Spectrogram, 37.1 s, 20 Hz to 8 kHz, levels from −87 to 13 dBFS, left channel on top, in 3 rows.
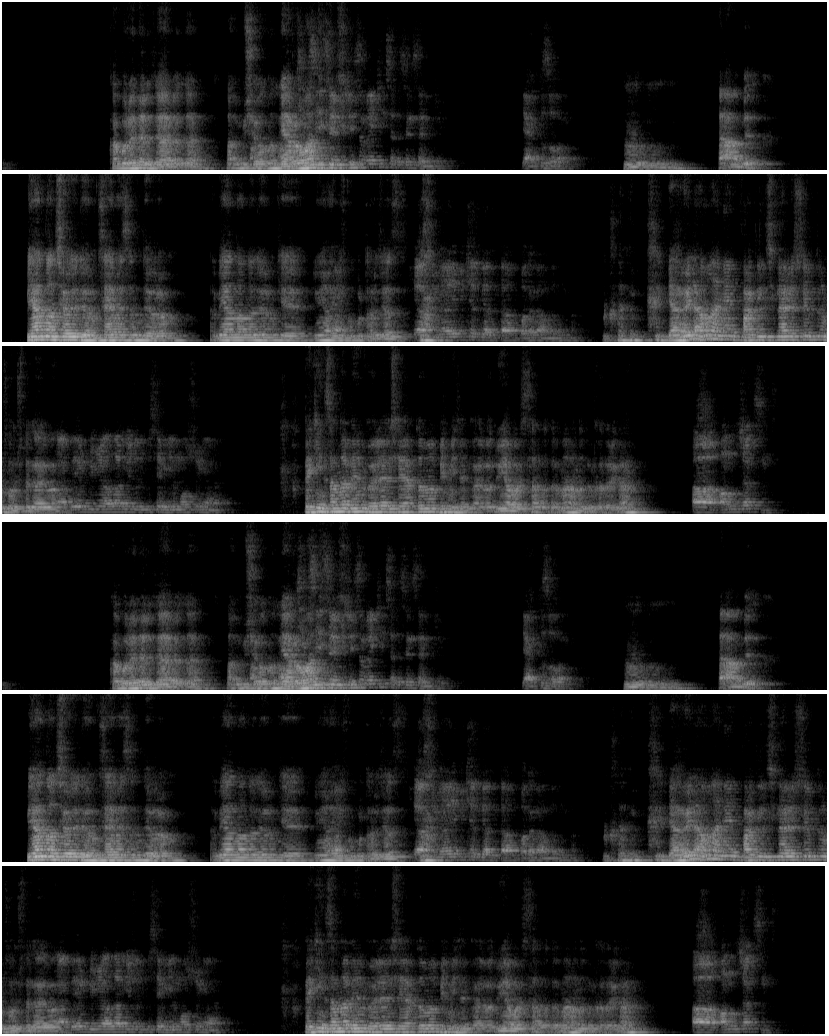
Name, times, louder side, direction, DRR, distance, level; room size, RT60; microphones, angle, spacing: voice 1, 1.6-3.0 3.4-5.3 9.3-10.2 10.7-11.3 12.8-15.0 15.5-18.3 18.6-18.8 21.5-25.6 29.3-34.3, left 1 dB, 65° left, -2 dB, 0.6 m, -30 dB
voice 2, 4.1-6.6 7.8-8.5 17.3-17.5 18.5-21.0 25.5-28.0 35.1-36.2, right 1 dB, 10° right, -7 dB, 0.6 m, -40 dB
3.3 x 2.6 x 2.3 m, 0.67 s
head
